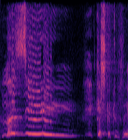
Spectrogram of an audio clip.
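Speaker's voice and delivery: high, loud French lady; shrill French madame calling out; Madame Hassini voice. Pretend. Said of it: "Mummel voice so much as Madame Hassini".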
